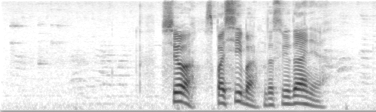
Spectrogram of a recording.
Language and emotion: Russian, neutral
